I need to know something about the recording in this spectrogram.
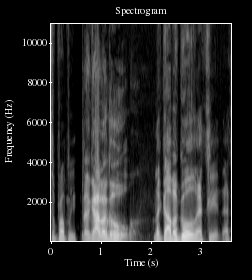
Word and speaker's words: gabagool: I can't even pronounce it properly. The gabagool.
